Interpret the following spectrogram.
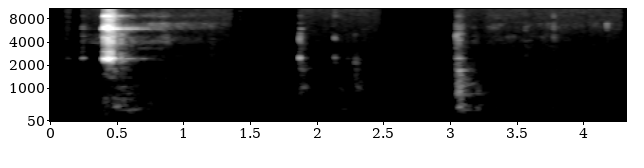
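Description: Small metal-on-metal clicks from screws and a steel hex key being handled at an aluminium saw-holder plate. There is one sharp clink with a brief ring about half a second in, faint ticks near two seconds, and another click about three seconds in.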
